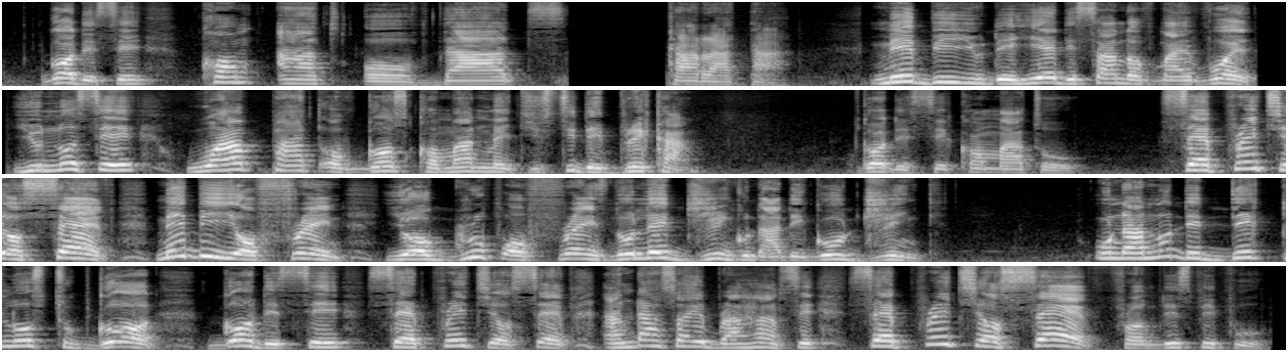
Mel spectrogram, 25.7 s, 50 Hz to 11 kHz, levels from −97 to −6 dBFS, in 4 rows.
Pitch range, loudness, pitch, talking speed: 140-210 Hz, -21 LUFS, 170 Hz, 175 wpm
